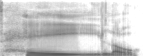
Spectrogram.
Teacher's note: this A is an A, like hey. So your tongue has to rise, halo. And the O, I put OU to remind you that it's not just a pure O, halo, halo, but starting with U and moving to O.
